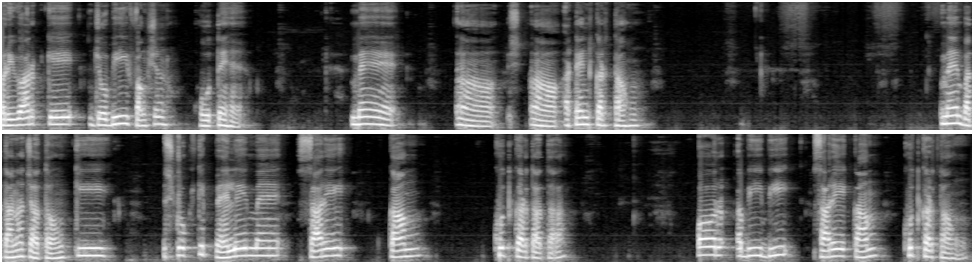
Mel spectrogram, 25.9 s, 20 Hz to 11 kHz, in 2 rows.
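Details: Adult man with aphasia after a brain stroke/hemorrhage in 2014, initially able to understand but not speak; after about two years of speech therapy speech improved but remains affected; aphasia.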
